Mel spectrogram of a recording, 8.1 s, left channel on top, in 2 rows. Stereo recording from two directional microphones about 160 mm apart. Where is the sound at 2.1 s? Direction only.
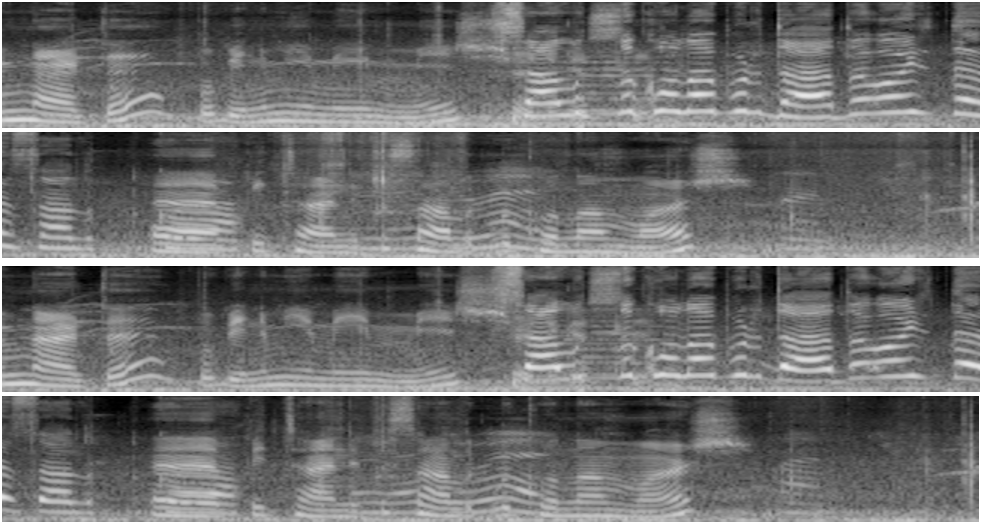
90° right.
